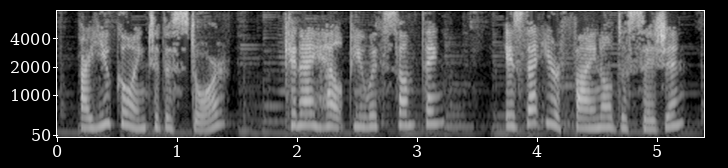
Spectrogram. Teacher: your voice should rise at the end of these questions. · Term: rising intonation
